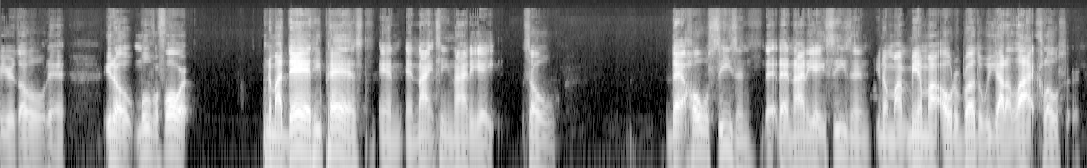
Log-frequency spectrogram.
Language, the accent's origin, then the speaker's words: English; near Savannah, Georgia, United States; moved away as an adult; now in Atlanta, United States; I'm not originally from Atlanta. I'm from near Savannah, Georgia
